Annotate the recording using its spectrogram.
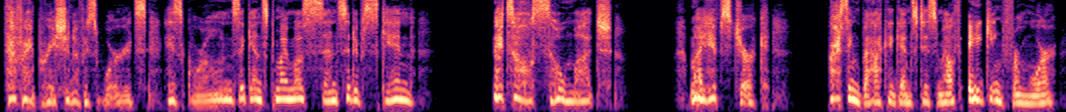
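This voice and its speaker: A woman narrating a first-person romance audiobook in a breathy, intimate manner. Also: mid-range voice, unhurried, no room sound, clean studio sound.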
